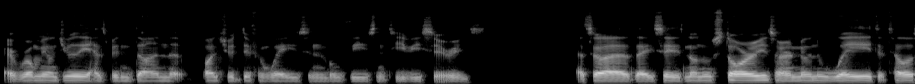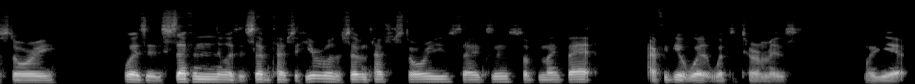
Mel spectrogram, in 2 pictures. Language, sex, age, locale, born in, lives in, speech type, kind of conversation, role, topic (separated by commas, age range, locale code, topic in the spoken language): English, male, 40-44, en-US, United States, United States, conversation, unstructured, none, Which school-assigned book has stayed with you, and why does it still resonate?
